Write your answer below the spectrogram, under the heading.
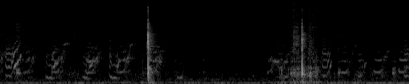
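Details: Guinea pig boars making happy noises in anticipation of food: a steady stream of short, squeaky, rising-and-falling calls, repeated quickly, broken by two sharp clicks or knocks.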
